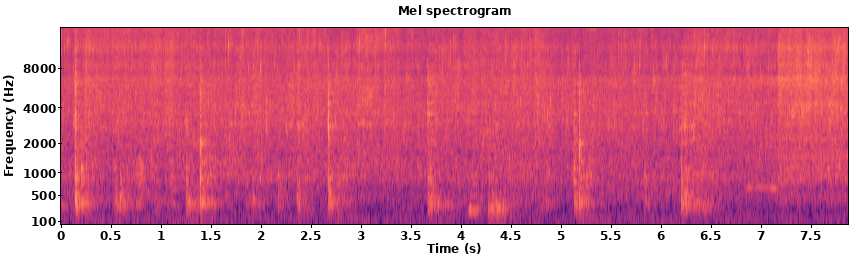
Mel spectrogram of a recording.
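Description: Onion, capsicum, ginger and garlic with sauces being stir-fried for chilli soyabean, a continuous sizzle broken by repeated scraping and tossing strokes of the spatula, close and moderately loud, with no speech.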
